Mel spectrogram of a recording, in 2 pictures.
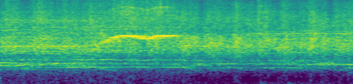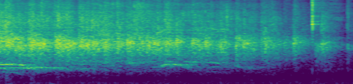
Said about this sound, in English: If you agree with me that the resurrection of Christ is fundamental to our faith and the cornerstone of our faith and the foundation and the bedrock of our faith, can you help me thank God with a big clap and a loud shout to his glory?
